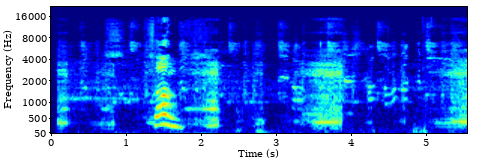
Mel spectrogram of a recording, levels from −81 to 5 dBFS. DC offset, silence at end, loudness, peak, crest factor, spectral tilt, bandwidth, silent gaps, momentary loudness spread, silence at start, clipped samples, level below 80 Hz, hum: under 0.1%; 0 s; -29 LUFS; -6 dBFS; 24 dB; -1.5 dB/octave; 16 kHz; none; 22 LU; 0.05 s; under 0.1%; -66 dBFS; none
